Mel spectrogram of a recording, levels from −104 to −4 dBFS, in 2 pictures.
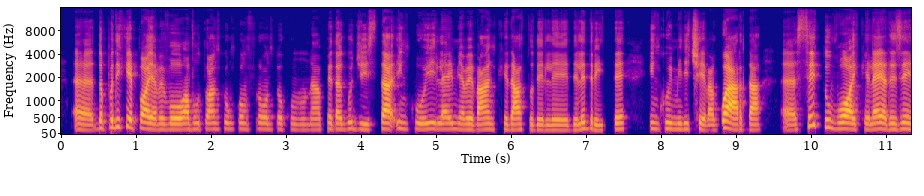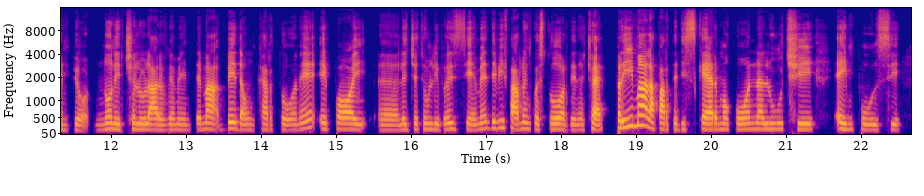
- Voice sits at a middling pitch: Yes, medium, 165 Hz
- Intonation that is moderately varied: No, narrow, 1.6 semitones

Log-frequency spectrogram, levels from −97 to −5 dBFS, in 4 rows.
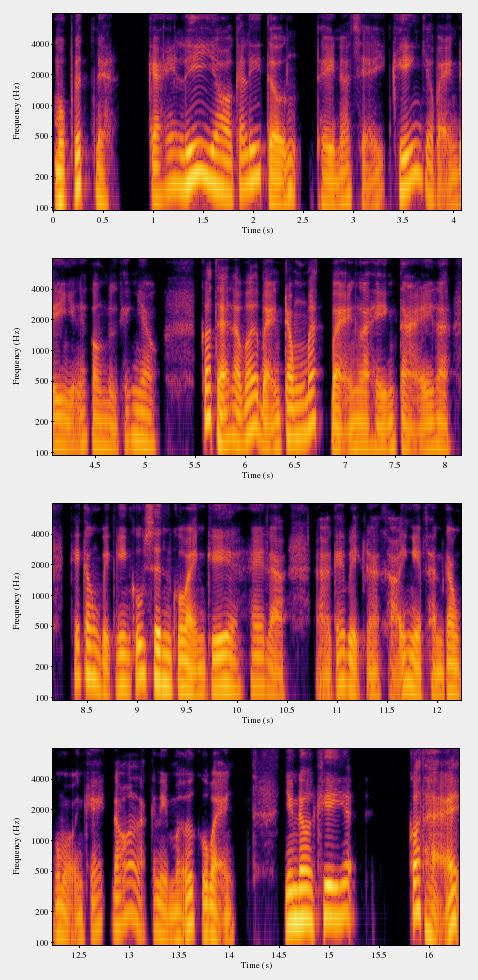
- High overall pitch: No, low, 120 Hz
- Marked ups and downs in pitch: Yes, wide, 7.4 semitones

